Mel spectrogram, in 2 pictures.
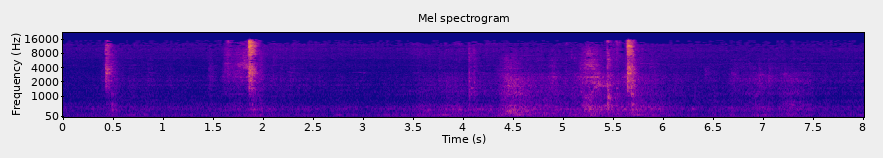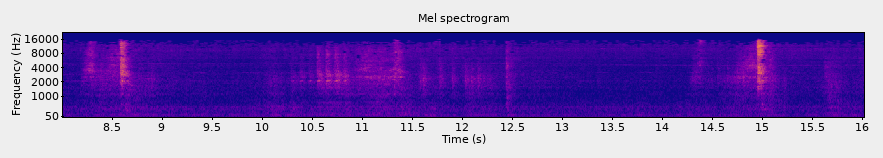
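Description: Motor yacht's engines running at slow idle speed, a steady low hum. Sharp clicks and knocks come every few seconds, with a louder rough stretch about four to six seconds in.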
